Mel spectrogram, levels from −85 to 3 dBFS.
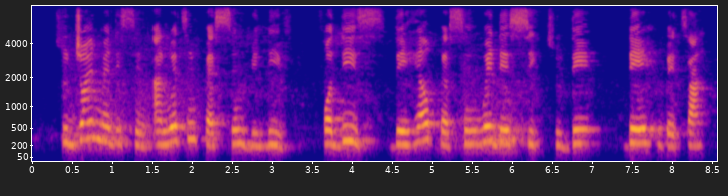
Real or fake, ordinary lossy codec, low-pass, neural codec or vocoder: real; none; none; none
